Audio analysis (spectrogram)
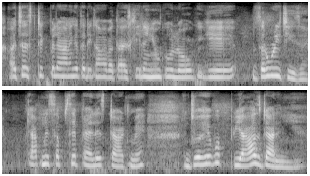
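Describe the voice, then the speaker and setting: Female cooking host, slightly high pitch, a bit of a sore throat, patient step-by-step instruction with frequent "okay" check-ins. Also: a little hiss or hum. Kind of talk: cooking tutorial narration.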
